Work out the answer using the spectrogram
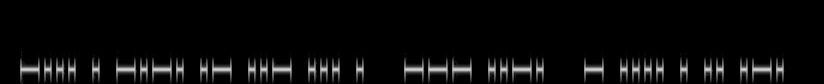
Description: Morse code, heard as a keyed tone, about 20 wpm, 700 Hz. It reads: BECAUSE OF THEIR
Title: Sentences with 9-Word Phrases - Spoken Beginning - 20wpm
